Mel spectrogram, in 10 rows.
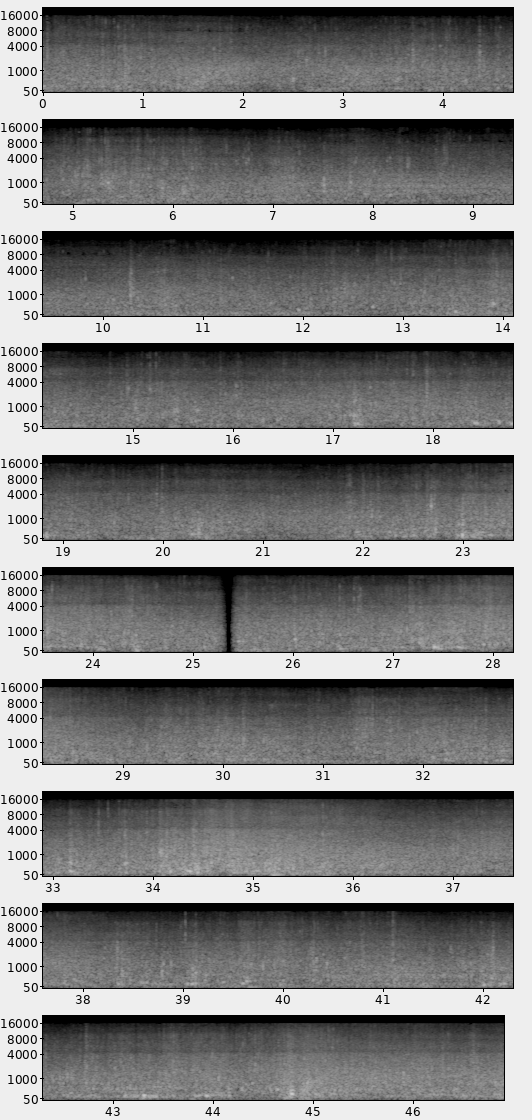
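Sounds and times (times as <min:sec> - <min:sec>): small waves lapping: 0:00.0 - 0:46.9.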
